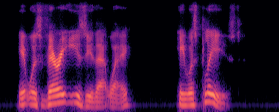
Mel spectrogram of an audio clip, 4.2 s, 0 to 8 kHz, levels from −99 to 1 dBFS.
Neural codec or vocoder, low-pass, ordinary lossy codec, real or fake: vocoder, 44.1 kHz, 128 mel bands every 512 samples, BigVGAN v2; 7.2 kHz; Opus, 24 kbps; fake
